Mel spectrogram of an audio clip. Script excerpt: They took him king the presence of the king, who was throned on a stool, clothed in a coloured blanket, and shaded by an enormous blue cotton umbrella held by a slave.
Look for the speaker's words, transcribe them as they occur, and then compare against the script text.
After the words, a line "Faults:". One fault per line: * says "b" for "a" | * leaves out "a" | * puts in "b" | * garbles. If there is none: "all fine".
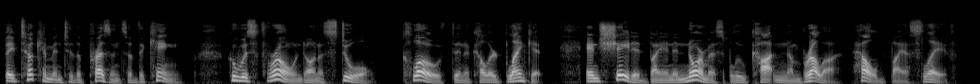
They took him into the presence of the king, who was throned on a stool, clothed in a coloured blanket, and shaded by an enormous blue cotton umbrella held by a slave.
Faults:
* says "into" for "king"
